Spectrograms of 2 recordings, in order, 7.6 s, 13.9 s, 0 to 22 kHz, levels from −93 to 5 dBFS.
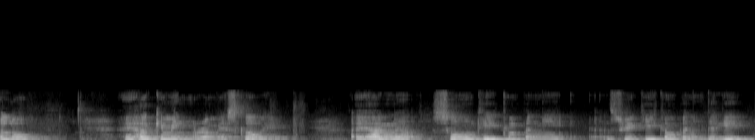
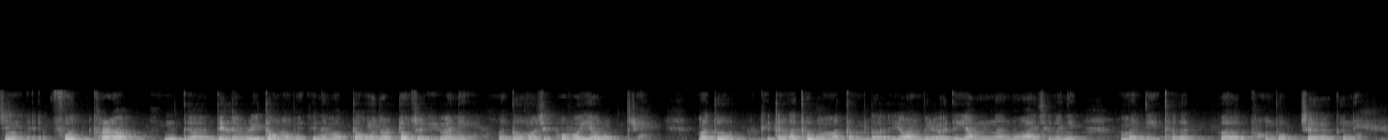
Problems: low volume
